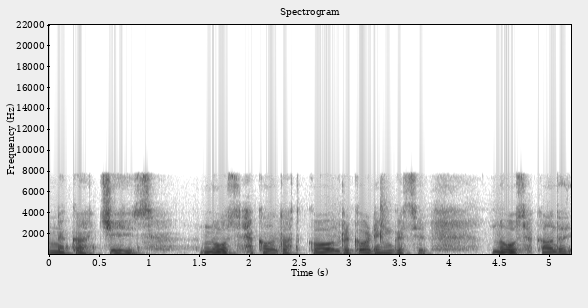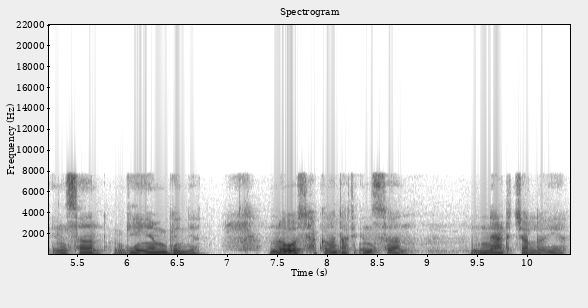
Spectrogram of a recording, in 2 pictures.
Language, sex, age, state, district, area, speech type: Kashmiri, male, 30-45, Jammu and Kashmir, Budgam, rural, spontaneous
